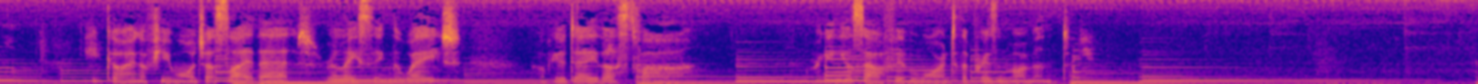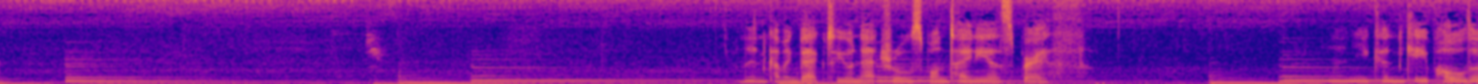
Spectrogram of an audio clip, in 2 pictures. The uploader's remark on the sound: I attempted to record this one outside, apologies for the rumbling wind!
